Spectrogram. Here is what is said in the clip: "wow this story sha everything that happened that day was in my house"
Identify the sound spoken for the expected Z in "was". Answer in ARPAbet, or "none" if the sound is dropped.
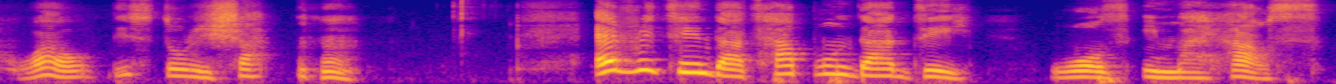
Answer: Z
